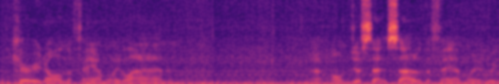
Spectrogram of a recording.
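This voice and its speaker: With audible room echo and noticeable background noise, a man with an American accent speaks at a fairly slow pace. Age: 70s. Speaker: motorcycle vlogger. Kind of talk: casual vlog monologue. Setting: outdoors, riding a motorcycle. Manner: rambling, halting with many fillers.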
